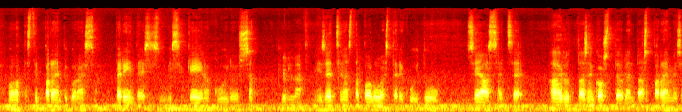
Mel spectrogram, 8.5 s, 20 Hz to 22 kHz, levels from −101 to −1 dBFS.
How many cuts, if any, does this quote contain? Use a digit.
1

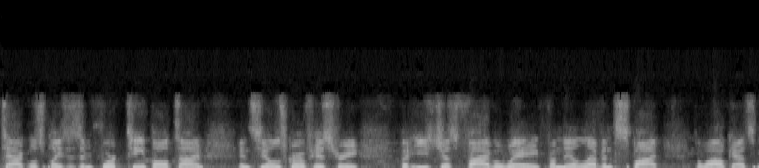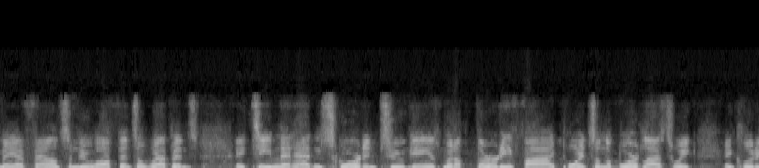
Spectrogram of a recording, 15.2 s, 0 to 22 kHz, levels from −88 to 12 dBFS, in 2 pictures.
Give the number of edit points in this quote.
1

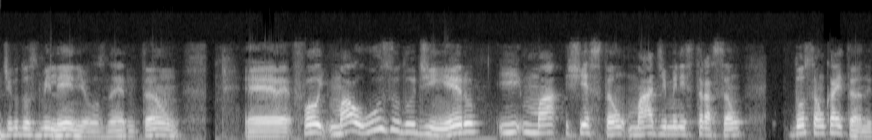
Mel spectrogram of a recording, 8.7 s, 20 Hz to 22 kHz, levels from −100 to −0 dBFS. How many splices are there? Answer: 1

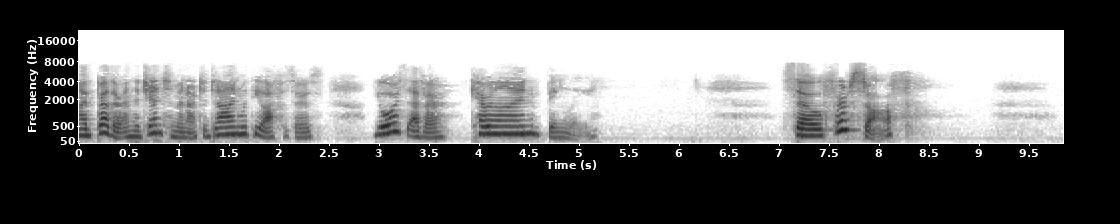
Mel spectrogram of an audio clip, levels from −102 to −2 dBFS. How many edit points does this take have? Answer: 0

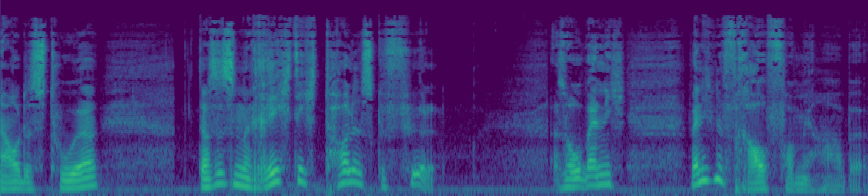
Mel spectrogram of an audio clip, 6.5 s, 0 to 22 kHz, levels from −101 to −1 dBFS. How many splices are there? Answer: 2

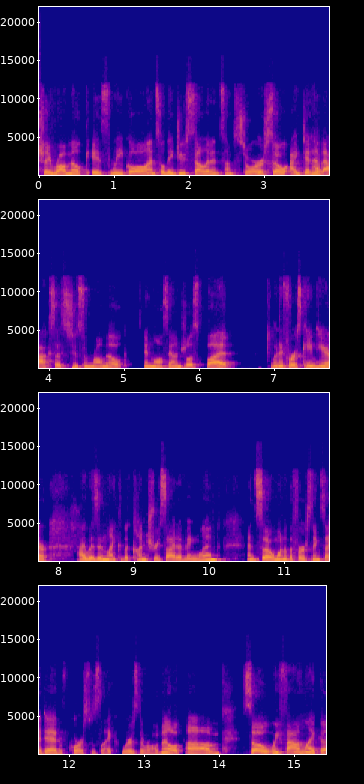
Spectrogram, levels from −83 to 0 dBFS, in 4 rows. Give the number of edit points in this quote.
1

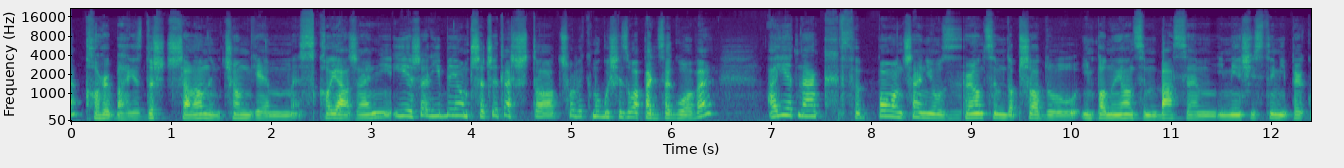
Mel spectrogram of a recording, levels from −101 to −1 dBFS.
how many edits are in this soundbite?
1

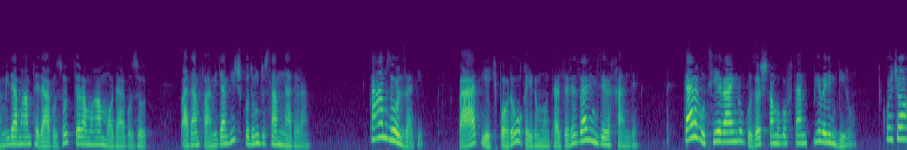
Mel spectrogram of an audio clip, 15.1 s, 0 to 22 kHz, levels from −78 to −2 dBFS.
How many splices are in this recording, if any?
1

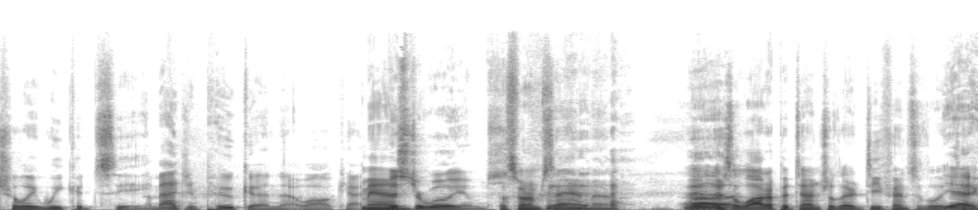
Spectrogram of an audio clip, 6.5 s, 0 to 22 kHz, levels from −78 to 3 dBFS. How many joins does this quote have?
1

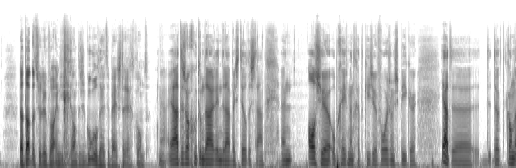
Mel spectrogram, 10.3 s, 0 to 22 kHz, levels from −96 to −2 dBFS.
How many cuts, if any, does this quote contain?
1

